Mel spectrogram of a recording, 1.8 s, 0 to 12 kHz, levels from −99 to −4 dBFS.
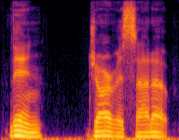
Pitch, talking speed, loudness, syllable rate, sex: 100 Hz, 135 wpm, -17 LUFS, 4.1 syllables/s, male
